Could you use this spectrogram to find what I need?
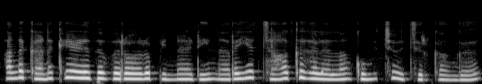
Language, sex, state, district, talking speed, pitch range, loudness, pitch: Tamil, female, Tamil Nadu, Nilgiris, 110 wpm, 235-275 Hz, -15 LUFS, 255 Hz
